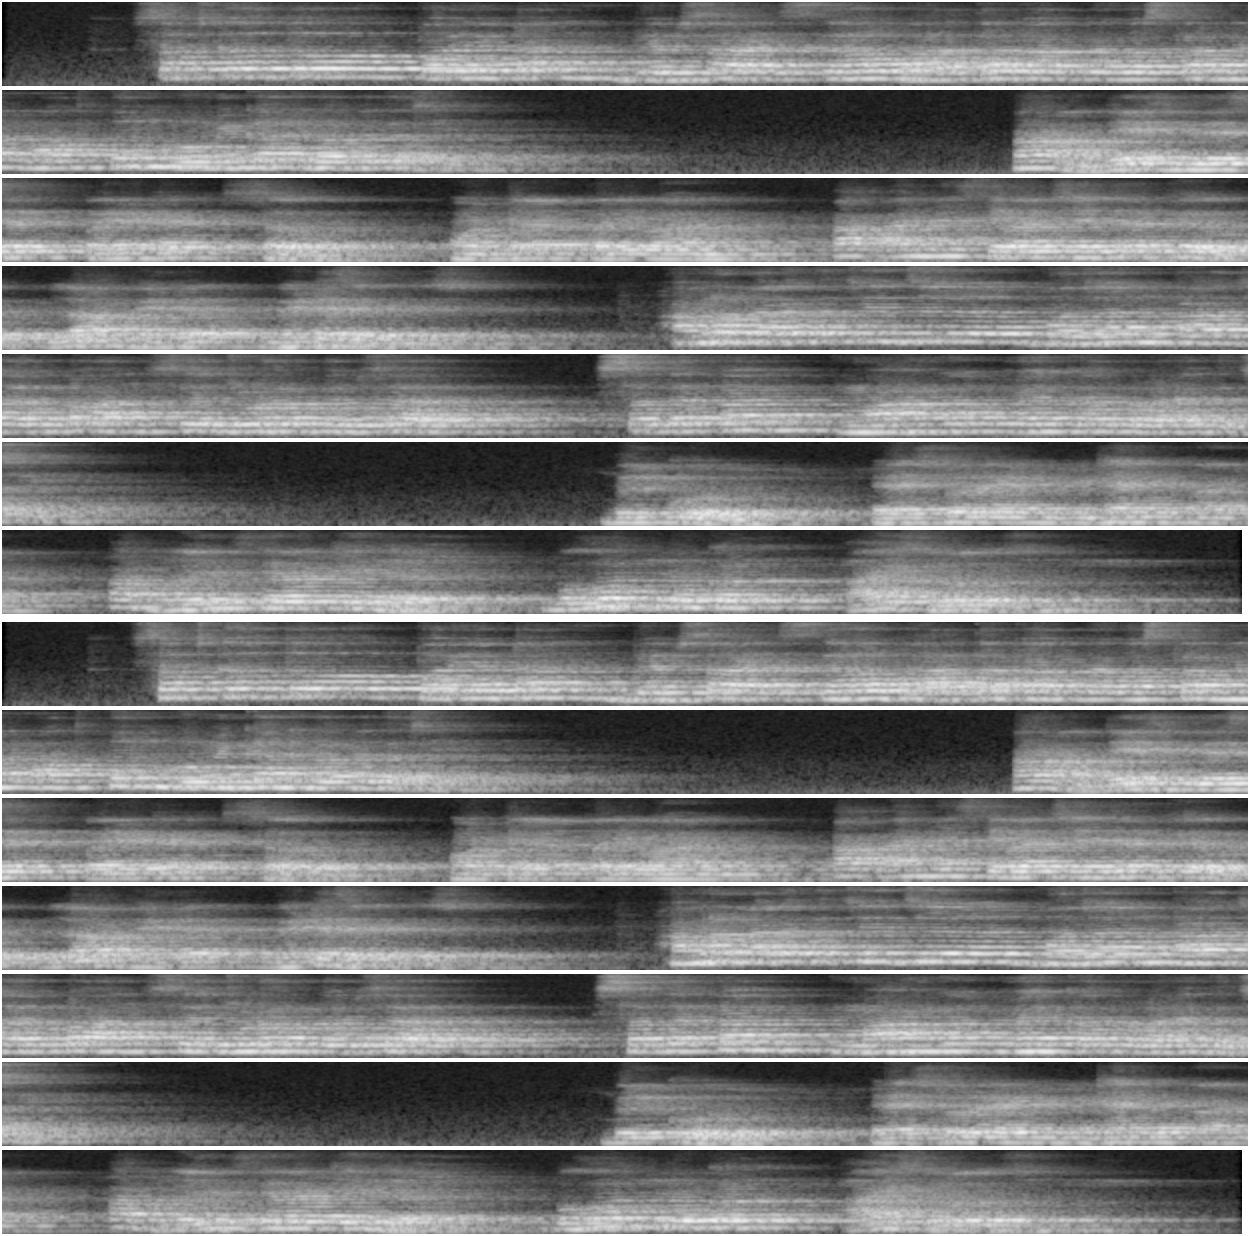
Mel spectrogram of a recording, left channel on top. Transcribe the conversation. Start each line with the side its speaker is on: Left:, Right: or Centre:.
Right: सच कहू तो पर्यटन व्यवसाय सेहो भारतक अर्थव्यवस्था में महत्व पूर्ण भूमिका निभबैत अछि
Centre: हँ देश विदेशक पर्यटक सब होटल परिवहन आ अन्य सेवा क्षेत्र के लाभ भेट भेटे सकैत अछि
Right: हमरा लगैत अछि जे भोजन आ जलपान से जुड़ल व्यवसाय सदेखन माँग मेकर रहैत अछि
Centre: बिलकुल रेस्टोरेंट मिठाई दुकान आ भोजन सेवा केन्द्र बहुत लोकक आय स्रोत अछि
